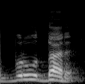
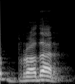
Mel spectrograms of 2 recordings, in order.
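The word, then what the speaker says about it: brother: ब्रोदर टी एच का उच्चारण द आर का उच्चारण र के रूप में। ठीक है? बी आर को लिखेंगे ब्र। तो पढ़ेंगे ब्रदर।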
